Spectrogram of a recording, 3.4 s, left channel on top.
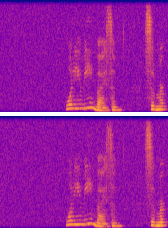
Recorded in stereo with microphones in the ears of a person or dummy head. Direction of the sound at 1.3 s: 15° left (ahead or behind).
